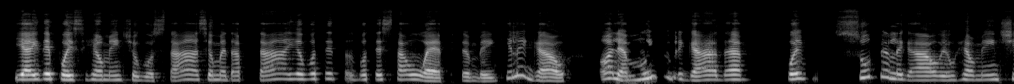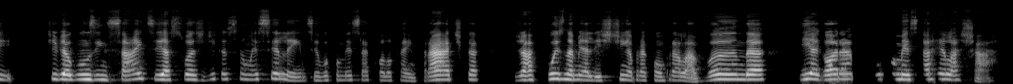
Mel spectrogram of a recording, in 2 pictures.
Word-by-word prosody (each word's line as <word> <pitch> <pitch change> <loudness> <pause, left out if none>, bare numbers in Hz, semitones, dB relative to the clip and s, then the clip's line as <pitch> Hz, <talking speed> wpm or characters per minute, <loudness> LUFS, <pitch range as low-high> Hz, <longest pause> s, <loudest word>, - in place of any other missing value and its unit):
E 230 - +7
aí 225 +1 +7
depois, 235 -3 +6
se 215 0 -20
realmente 210 -1 -4
eu 190 - -3
gostar; 175 +6 -4
se 225 - -14
eu 220 - -1
me 210 - -4
adaptar, 200 +4 -5
aí 245 0 -5
eu 240 - +3
vou 250 +1 -1
te 255 0 -8 0.2
vou 220 +1 -5
testar 225 0 -4
o 225 -4 +1
app 155 -1 +2
também. 160 -3 -5
Que 290 - -10
legal! 175 - 0 0.3
Olha, 265 -8 +3
muito 270 - -1
obrigada. 215 -2 +1 0.4
Foi 250 +2 +4 0.3
super 330 +3 -4
legal. 195 -5 0
Eu 195 0 -4
realmente 220 +2 -6 0.3
tive 245 -1 +4
alguns 230 0 +4
insights 220 +4 -2
e 225 - +5
as 215 -1 +3
suas 220 0 -3
dicas 245 +4 -12
são 240 -2 -11
excelentes. 235 -8 -5
Eu 185 - -11
vou 195 +2 -13
começar 205 +1 -13
a - - -16
colocar 185 -3 -14
em 160 - -13
prática. 220 +4 +3 0.3
Já 205 +3 +3
pus 245 +4 0
na 235 -2 +4
minha 215 -2 -2
listinha 185 +2 -5
pra 195 -1 -7
comprar 190 0 -8
lavanda 230 - +3 0.4
e 245 +3 +2
agora 240 +1 +3 0.2
vou 465 0 -12
começar 230 0 -2
a - - -6
relaxar. 235 -3 -5
220 Hz, 180 wpm, -23 LUFS, 195-240 Hz, 0.4 s, E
